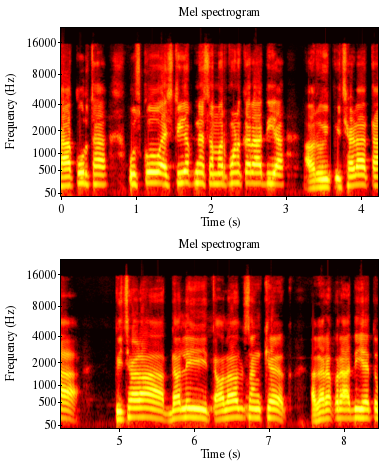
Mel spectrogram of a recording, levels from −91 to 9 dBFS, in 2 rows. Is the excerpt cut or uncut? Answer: uncut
